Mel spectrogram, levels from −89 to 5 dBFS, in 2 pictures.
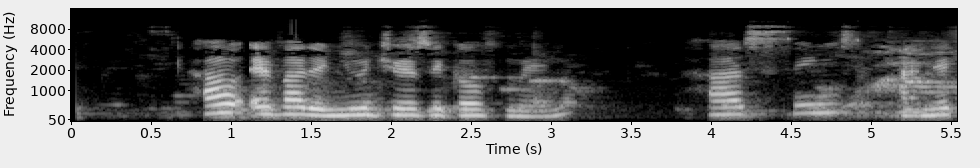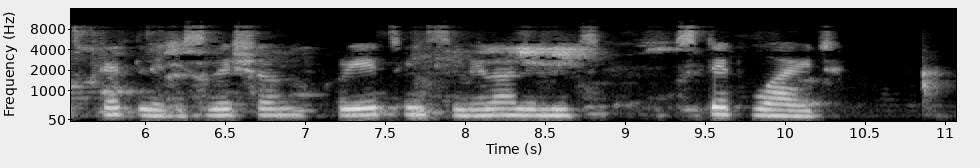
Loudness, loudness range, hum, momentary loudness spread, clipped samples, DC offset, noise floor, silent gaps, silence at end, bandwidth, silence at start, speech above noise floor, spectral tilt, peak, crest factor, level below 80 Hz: -17 LUFS; 6 LU; none; 14 LU; under 0.1%; under 0.1%; -67 dBFS; none; 0.1 s; 9.4 kHz; 0.8 s; 51 dB; -4.5 dB/octave; 0 dBFS; 18 dB; -62 dBFS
